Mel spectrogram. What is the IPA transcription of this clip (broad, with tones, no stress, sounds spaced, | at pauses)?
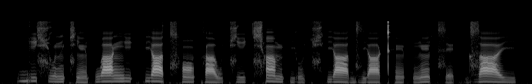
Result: b i˦ ɕ u˧ n t͡ɕ ẽ˨˩ p w a˦ ŋ i˦ ʔ p j a˥˧ t͡sʰ ɔ̃˧ k a˧ w t͡ɕ i˧ t͡ɕʰ ã˥˧ m p j u˨˩ t͡ɕʰ j a˥˧ d͡z j a˧ kʰ ẽ˨ p̚ ŋ ẽ˥˧ t͡s e˨ k̚ d͡z a˥˧ j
